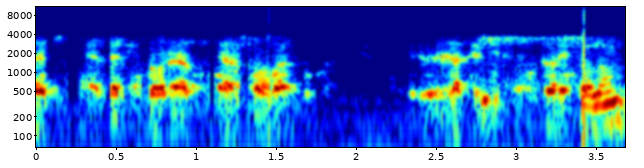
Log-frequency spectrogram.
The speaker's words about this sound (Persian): سلام شنونده گرامی، صدای رادیوی تان را لطفاً خاموش بسازین، بعدن صحبت بکنین.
